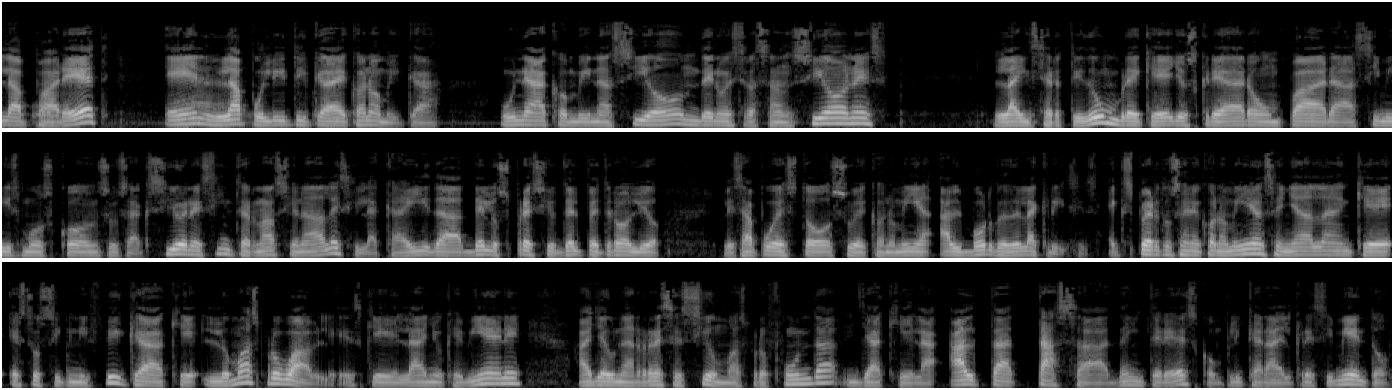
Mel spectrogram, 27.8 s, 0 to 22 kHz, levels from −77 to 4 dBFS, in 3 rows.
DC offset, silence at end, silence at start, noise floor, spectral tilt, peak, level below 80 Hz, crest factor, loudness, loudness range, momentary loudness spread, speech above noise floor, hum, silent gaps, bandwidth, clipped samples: under 0.1%; 0.05 s; 0 s; -63 dBFS; -5.5 dB/octave; -6 dBFS; -60 dBFS; 20 dB; -26 LUFS; 3 LU; 8 LU; 38 dB; none; none; 11.5 kHz; under 0.1%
